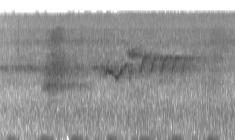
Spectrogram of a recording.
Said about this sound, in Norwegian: Selv om det er fuglesang i bakgrunnen.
